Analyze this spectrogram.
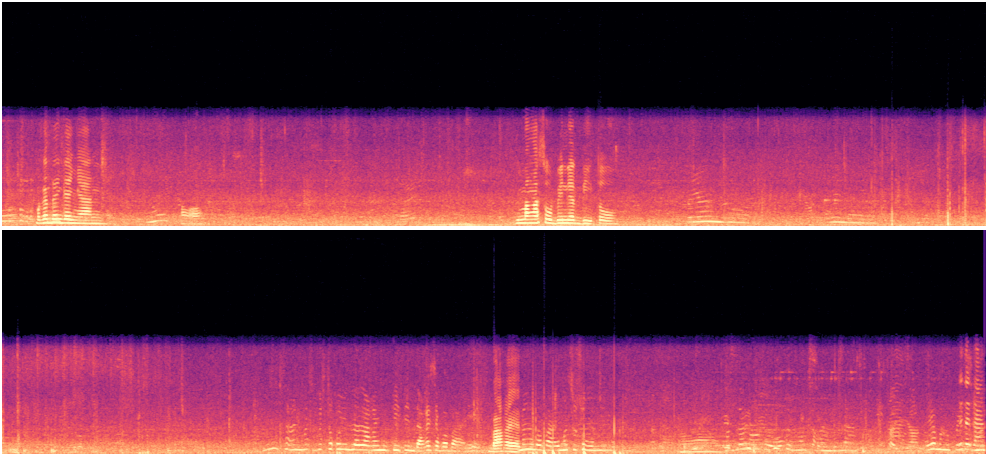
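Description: A young woman talks close by, casually.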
